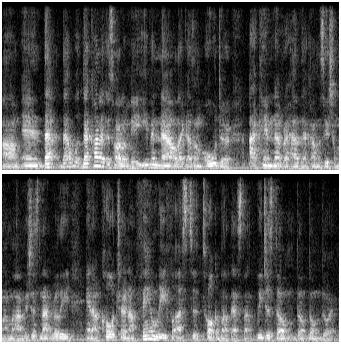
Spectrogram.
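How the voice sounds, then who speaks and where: Noticeable background noise and audible room echo surround a man with an American accent whose fairly low voice carries lively intonation. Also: moderate pace. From New York City, the Bronx. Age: 20s. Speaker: schoolteacher. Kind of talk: personal video monologue. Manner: halting, many repetitions and fillers.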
